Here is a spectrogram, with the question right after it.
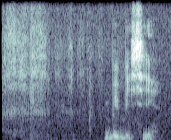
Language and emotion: Russian, neutral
